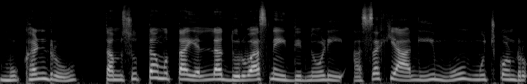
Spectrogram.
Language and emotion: Kannada, disgusted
